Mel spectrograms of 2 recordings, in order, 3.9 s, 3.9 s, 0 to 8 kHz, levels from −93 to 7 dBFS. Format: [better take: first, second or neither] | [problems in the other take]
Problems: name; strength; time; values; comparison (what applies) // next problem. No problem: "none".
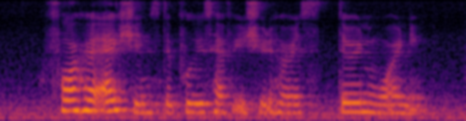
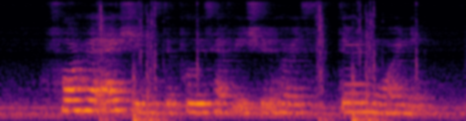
first | background sound (Door); 11 dB below the speech // room echo; dies away in 0.7 s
